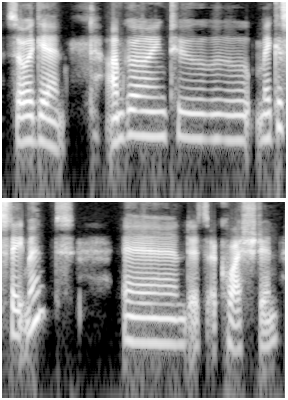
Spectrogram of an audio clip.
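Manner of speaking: ordinary talk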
